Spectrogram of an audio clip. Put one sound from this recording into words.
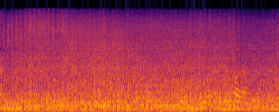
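A man talks calmly and close to a microphone, outdoors.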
